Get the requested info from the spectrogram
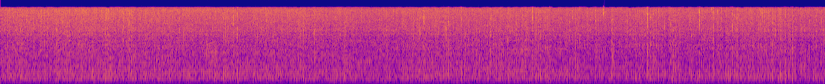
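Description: Heavy thunder-shower rain falling on an Argon tarp, heard from underneath the fabric: a dense, steady hiss of drops.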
